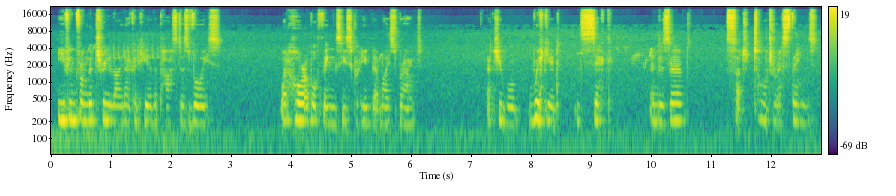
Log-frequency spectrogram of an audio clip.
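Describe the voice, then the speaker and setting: A woman performing an ancient female forest demon in an audio roleplay, solemn, poetic and deliberate, a tender and sorrowful protective old friend. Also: mid-range voice, flat delivery, a little hiss or hum, close to an everyday voice, rough recording. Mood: sorrowful, brooding. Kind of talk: scripted audio roleplay monologue, slow dramatic storytelling. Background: ambient environmental sound effects.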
